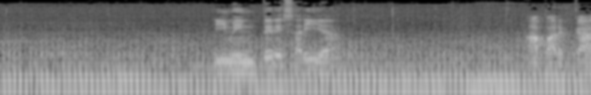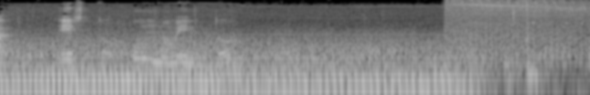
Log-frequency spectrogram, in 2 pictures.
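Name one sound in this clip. A helicopter engine drones with a fast, steady beating of rotor blades.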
